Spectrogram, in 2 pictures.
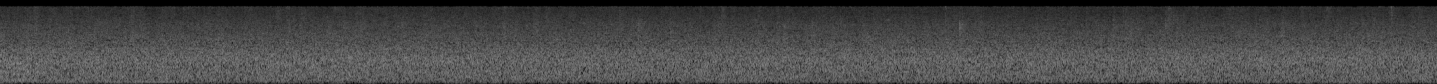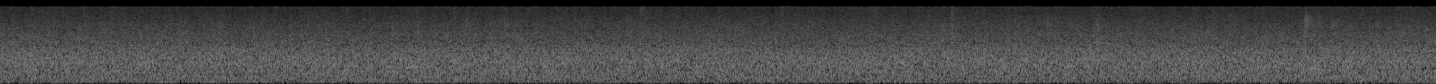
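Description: Steady rain, an even hiss that keeps up without let-up.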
